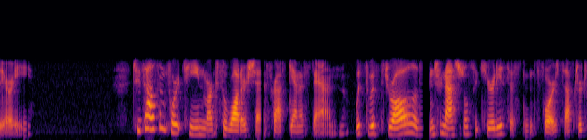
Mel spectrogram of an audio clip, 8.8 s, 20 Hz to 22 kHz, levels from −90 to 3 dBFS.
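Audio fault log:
0.36–0.42 s, 3.87–3.96 s, 6.30–6.45 s and 7.89–7.95 s: packet loss with pitch repetition. Gaps of 60, 90, 150 and 60 ms, which fits 30 ms packets, are filled by repeating the last pitch period and fading it out. The short gaps give a brief held buzz. The 150 ms gap fades into silence before the sound cross-fades back, within the 300 Hz to 3.5 kHz band of the G.711 telephone coding.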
